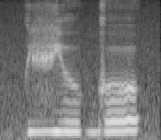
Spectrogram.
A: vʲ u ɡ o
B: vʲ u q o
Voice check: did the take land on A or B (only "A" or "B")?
A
